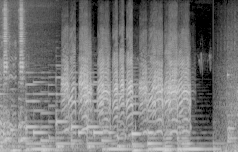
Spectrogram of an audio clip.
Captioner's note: toots horn; ducks quacking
